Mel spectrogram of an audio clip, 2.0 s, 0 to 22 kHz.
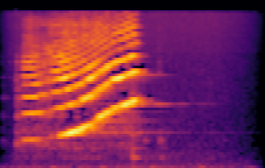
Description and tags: Raw audio of a quick violin string glissando ascending. Recorded simultaneously with the Zoom H1, Zoom H4n Pro and Zoom H6 (XY Capsule) to compare the quality.
An example of how you might credit is by putting this in the description/credits:
The sound was recorded using a "H1 Zoom recorder" on 11th November 2017.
